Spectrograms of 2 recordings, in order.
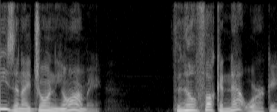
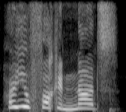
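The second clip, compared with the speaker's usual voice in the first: incredulous; 10 semitones higher, 4 dB louder than usual. Retold or imitated. Refusing to get back in.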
